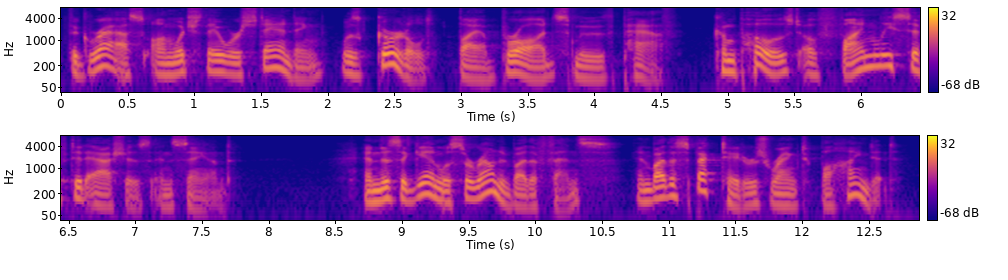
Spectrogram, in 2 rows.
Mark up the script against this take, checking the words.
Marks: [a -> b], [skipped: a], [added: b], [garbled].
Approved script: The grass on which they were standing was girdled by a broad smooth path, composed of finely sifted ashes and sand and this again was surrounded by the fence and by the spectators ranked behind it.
The grass on which they were standing was girdled by a broad smooth path, composed of finely sifted ashes and sand and this again was surrounded by the fence and by the spectators ranked behind it.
